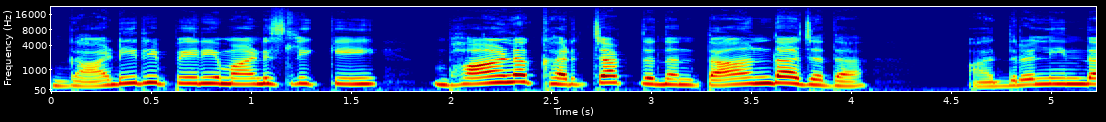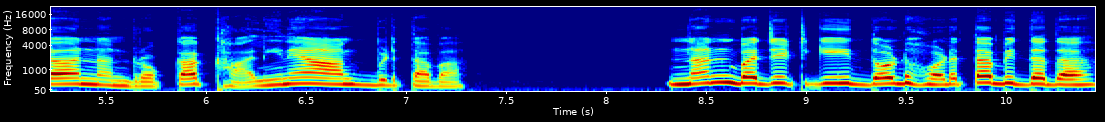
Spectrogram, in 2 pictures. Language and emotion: Kannada, sad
